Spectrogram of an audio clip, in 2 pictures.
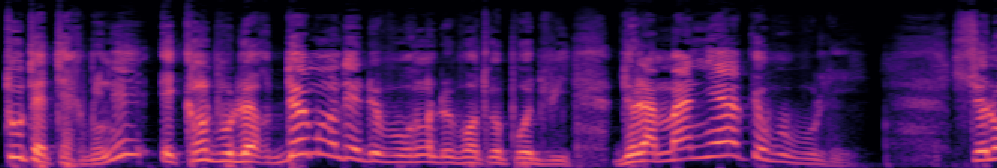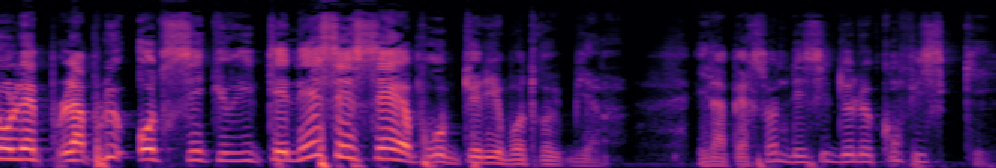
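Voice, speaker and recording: A man's voice: fairly high pitch, huge pitch swings, unhurried, sharp tone. A man giving an opinionated monologue, asking and answering his own questions, with frequent repeated tag words.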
